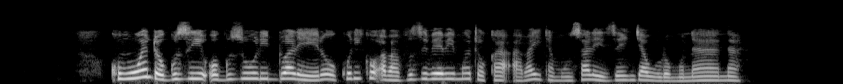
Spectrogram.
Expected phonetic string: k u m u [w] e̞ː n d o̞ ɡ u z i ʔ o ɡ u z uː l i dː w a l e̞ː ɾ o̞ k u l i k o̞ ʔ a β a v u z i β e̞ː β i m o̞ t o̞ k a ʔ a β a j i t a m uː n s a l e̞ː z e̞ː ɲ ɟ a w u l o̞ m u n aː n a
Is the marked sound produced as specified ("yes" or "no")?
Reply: yes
